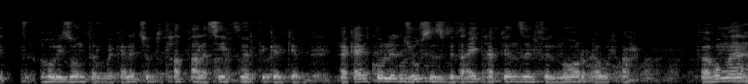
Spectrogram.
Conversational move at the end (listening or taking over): taking over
